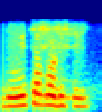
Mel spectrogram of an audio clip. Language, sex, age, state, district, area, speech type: Odia, female, 18-30, Odisha, Puri, urban, conversation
